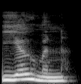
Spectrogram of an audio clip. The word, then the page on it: yeoman: English; British English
